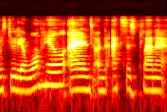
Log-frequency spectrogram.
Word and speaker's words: Wainhill: Julia Wanhill, yeah, sorry, I'm terrible with pronunciations. Julia, are you there? Good afternoon, everybody. So my name is Julia Warnhill and I'm the Access Planner at City of Port Phillip.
